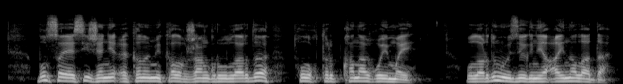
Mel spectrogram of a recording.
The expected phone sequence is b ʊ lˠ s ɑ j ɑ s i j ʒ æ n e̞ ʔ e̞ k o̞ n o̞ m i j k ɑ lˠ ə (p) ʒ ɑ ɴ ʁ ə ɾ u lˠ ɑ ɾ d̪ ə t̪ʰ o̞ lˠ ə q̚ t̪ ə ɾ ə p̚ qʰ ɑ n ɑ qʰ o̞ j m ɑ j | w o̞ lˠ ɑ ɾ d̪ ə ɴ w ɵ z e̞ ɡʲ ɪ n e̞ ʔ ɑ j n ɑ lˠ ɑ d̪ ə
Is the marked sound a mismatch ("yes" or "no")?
yes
